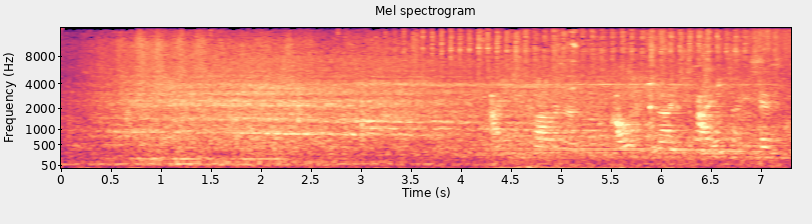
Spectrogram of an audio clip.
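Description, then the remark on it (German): A commuter S-Bahn train rumbles steadily through Pankow S-Bahn station in Berlin on a sunny, windy May afternoon, with a broad mechanical roar and faint whining tones, while indistinct voices murmur in the background throughout. “S-Bahnhof Pankow, ein sonniger, windiger Nachmittag im Mai.”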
